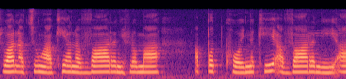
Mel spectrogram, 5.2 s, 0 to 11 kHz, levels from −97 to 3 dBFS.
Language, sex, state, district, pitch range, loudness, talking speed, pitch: Mizo, female, Mizoram, Aizawl, 200-215 Hz, -16 LUFS, 220 wpm, 210 Hz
